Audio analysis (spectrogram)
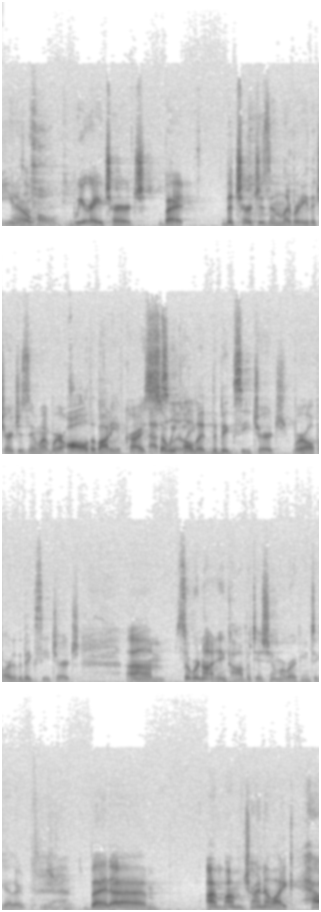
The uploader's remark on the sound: LIVE at SFL Conference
